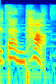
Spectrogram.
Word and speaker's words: 蛋挞: 要感谢一下胡小寿纠正了一下我的读音哈，我查了一下应该是蛋挞。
